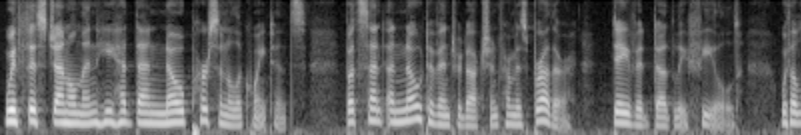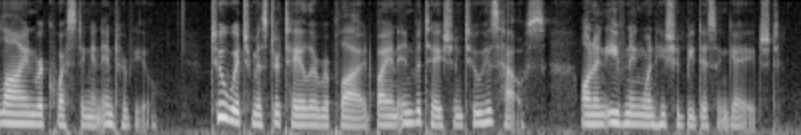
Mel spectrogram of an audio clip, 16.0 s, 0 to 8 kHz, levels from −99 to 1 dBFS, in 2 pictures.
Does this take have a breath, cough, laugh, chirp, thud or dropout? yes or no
no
